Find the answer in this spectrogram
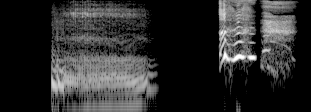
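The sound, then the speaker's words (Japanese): A fart sound: a sustained, buzzy, low tone lasting about a second, then after a pause a shorter, rougher burst of flatulent noise. “どんどんおならが出てしまいます。”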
